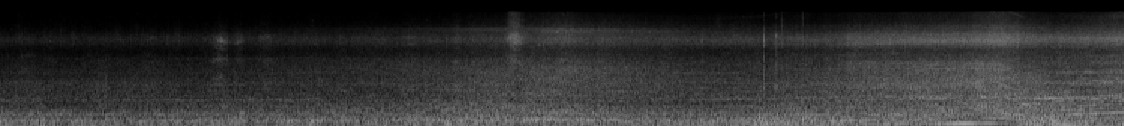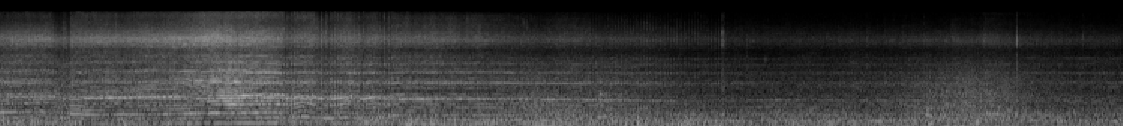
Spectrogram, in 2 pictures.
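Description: Bicycle tyres hum along a paved road.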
